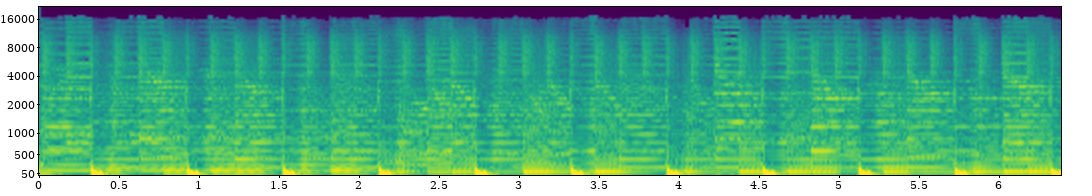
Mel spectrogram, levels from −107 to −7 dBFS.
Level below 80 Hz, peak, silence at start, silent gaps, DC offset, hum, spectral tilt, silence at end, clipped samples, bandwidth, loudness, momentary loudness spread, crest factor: -16 dBFS; 0 dBFS; 0 s; none; under 0.1%; none; -5.5 dB/octave; 0 s; under 0.1%; 16 kHz; -15 LUFS; 5 LU; 12 dB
